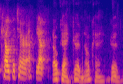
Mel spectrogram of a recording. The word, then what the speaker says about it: Calcaterra: Calcaterra. Good. All right, good. All right. You had it right. It's Calcaterra.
